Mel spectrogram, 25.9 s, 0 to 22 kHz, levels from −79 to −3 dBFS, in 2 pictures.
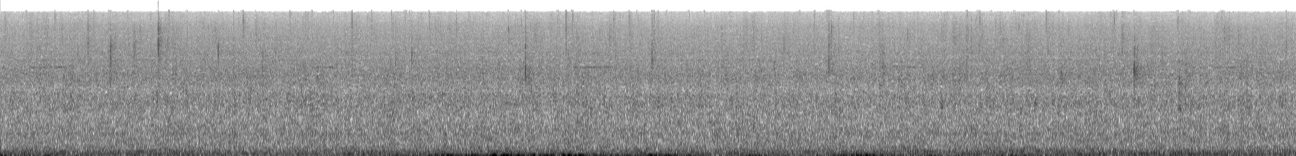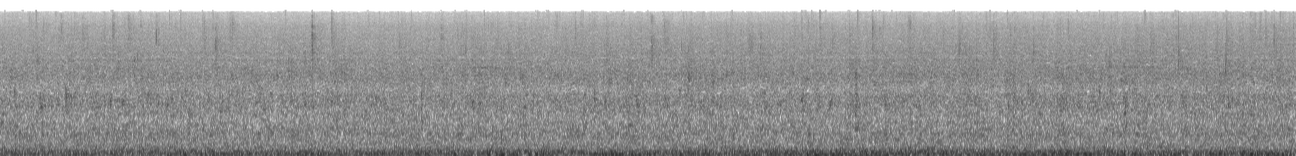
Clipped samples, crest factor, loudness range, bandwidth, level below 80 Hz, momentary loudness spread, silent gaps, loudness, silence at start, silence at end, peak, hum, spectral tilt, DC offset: under 0.1%; 20 dB; 1 LU; 17 kHz; -26 dBFS; 2 LU; none; -23 LUFS; 0 s; 0 s; 0 dBFS; none; -2.5 dB/octave; under 0.1%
